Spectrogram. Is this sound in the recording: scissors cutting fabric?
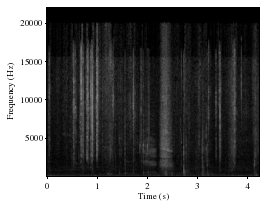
yes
